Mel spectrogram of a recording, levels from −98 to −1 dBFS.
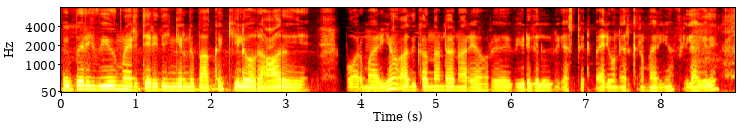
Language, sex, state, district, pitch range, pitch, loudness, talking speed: Tamil, male, Tamil Nadu, Nilgiris, 105-120 Hz, 115 Hz, -17 LUFS, 155 wpm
